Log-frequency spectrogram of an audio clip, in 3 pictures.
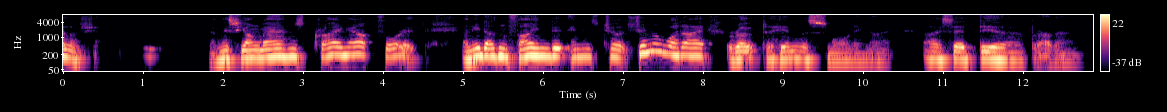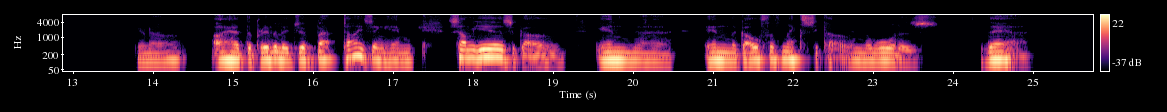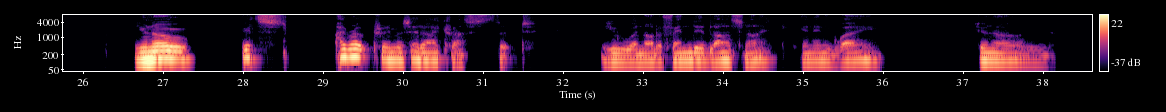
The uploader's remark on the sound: Our Fellowship - Malaysia Meets (Zoom)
